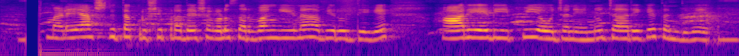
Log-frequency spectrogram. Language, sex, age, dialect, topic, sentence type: Kannada, female, 18-24, Mysore Kannada, agriculture, statement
